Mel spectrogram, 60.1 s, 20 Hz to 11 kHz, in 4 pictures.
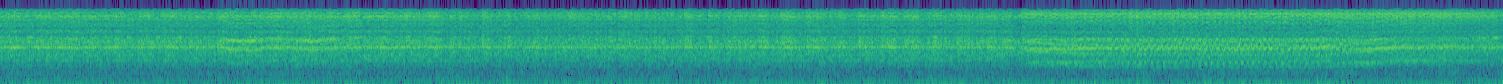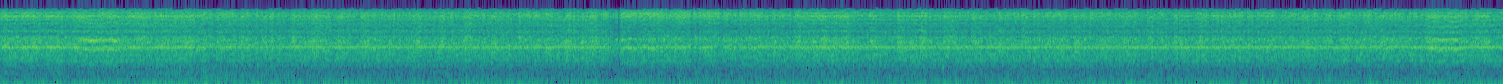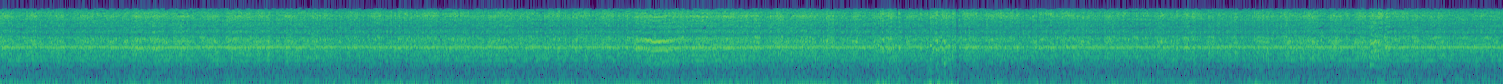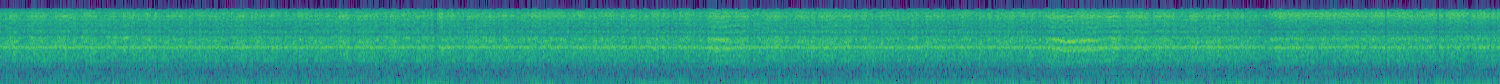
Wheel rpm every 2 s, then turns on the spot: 230, 220, 230, 230, 230, 210, 200, 220, 230, 230, 230, 240, 230, 230, 230, 230, 230, 230, 230, 230, 230, 230, 230, 230, 230, 230, 230, 230, 230, 230.
none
